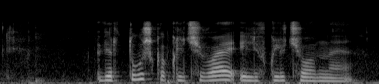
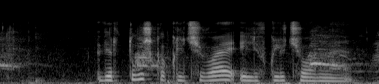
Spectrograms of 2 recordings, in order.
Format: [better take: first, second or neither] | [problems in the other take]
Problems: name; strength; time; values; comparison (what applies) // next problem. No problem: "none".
first | background sound (Fowl); 8 dB below the speech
